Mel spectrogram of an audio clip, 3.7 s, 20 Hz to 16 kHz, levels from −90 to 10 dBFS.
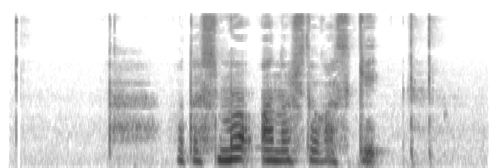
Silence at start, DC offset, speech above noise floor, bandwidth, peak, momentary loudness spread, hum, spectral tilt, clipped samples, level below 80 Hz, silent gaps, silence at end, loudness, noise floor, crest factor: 0.85 s; under 0.1%; 45 dB; 11.5 kHz; -4 dBFS; 24 LU; none; -4.5 dB/octave; under 0.1%; -70 dBFS; none; 0.55 s; -22 LUFS; -67 dBFS; 22 dB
